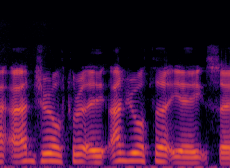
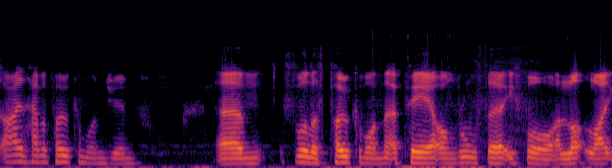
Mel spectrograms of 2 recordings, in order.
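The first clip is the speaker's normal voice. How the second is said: plain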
